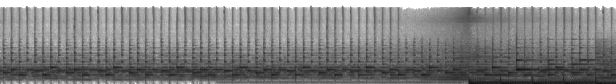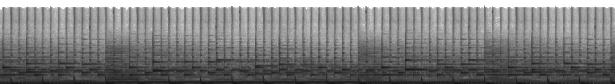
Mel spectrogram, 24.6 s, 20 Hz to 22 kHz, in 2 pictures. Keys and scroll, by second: 7.2 ctrl+=, 9.6 ctrl+c, 9.7 ctrl+f, 14.7 ctrl+=, 14.8 ctrl+-, 15.8 ctrl+=, 16.6 ctrl+shift+a, 19.2 Delete, 23.5 ctrl+shift+a.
